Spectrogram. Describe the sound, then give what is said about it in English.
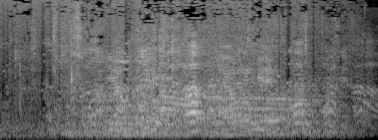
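A steady murmur of crowd chatter, many overlapping voices blending into a continuous babble at moderate level, with no single speaker standing out. “You hear the crowd in the background.”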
